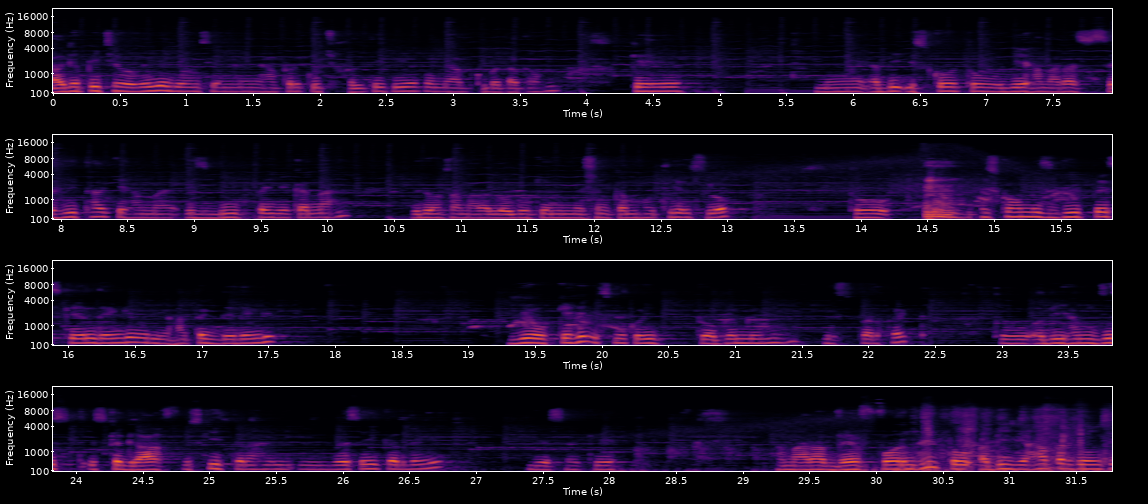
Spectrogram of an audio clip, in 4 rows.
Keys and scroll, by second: 12.5 alt+[, 14.1 ctrl+z.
